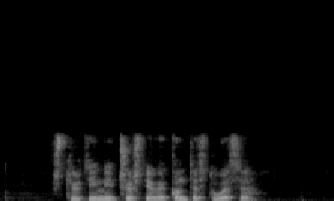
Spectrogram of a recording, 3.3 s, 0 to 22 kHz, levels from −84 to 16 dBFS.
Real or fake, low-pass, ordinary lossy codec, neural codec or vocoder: fake; 7.2 kHz; MP3, 48 kbps; codec, 16 kHz, 16 kbps, FunCodec, trained on Chinese and English, 50 frames a second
